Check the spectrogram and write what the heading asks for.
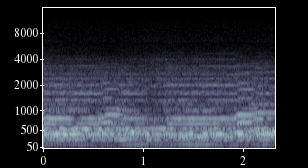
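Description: Opera chorus singing held chords with orchestra in a live stage performance of classical French opera, with a chord change about a second in.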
